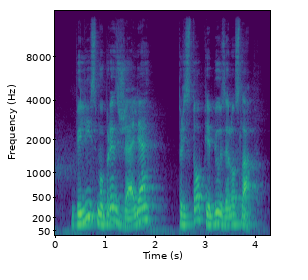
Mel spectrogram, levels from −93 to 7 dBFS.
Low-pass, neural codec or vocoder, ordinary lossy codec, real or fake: 14.4 kHz; none; none; real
